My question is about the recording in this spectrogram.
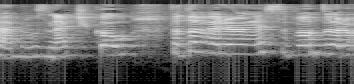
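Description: Speech only: a woman talking, with a fairly high, lively voice.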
